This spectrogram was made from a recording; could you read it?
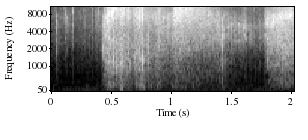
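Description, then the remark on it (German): Footsteps crunch through dry beech leaves in a deciduous forest: two loud, crackling steps, the first longer and rustling, the second starting near the end, with no voices. “Und wie ihr hört an meinen Schritten, befinden wir uns in einem Waldlaub.”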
